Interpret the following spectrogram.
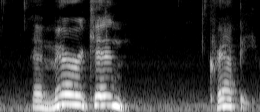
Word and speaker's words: American Crappy: American crappy. It rhymes with American city. Sit- ty.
